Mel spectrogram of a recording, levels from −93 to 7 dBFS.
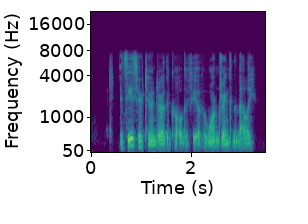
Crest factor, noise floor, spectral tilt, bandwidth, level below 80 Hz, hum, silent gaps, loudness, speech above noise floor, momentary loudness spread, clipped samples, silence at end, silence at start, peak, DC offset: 18 dB; -56 dBFS; -5.5 dB/octave; 8.2 kHz; -66 dBFS; none; none; -28 LUFS; 29 dB; 10 LU; under 0.1%; 0.25 s; 0.35 s; -10 dBFS; under 0.1%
